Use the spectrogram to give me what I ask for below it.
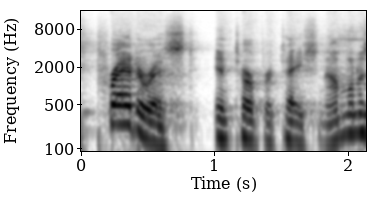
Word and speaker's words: preterist: it's not the same write this down it's preterist interpretation i'm going to spell it for you p-r-e-t-e-r-i-s-t preterist interpretation now let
